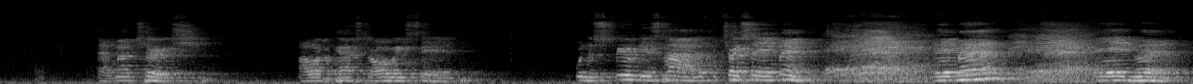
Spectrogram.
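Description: An elderly man speaks with animation through a microphone and loudspeakers in an echoing hall.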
